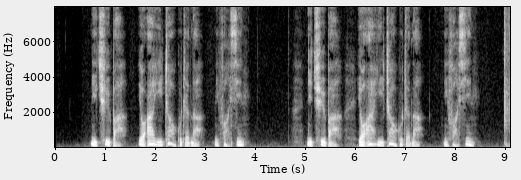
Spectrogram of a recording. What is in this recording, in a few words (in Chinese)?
喵喵 角色中年女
